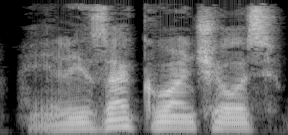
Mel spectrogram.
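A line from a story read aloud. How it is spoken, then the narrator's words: Grumble. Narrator (Russian): буркнул я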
